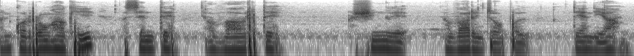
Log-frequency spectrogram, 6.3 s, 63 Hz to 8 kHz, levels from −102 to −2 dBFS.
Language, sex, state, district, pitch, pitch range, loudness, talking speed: Mizo, male, Mizoram, Aizawl, 115 Hz, 110-120 Hz, -25 LUFS, 190 wpm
